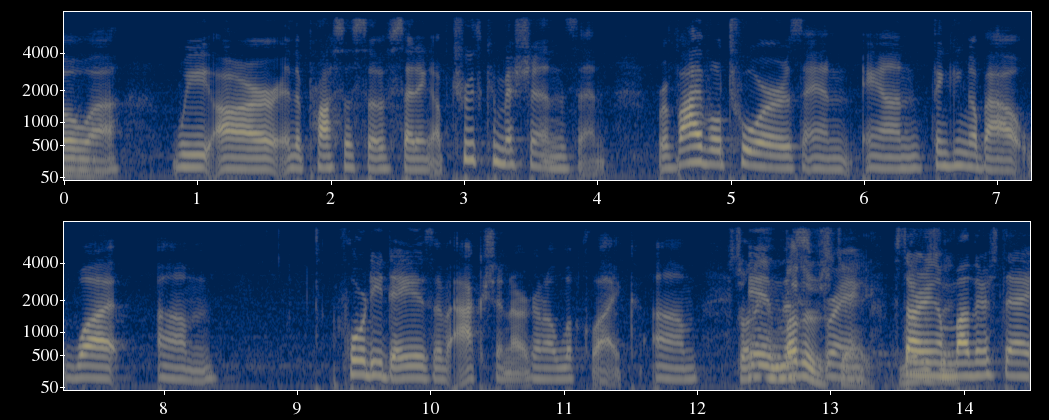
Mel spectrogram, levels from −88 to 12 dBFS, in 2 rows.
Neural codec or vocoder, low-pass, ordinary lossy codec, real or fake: none; 7.2 kHz; Opus, 64 kbps; real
